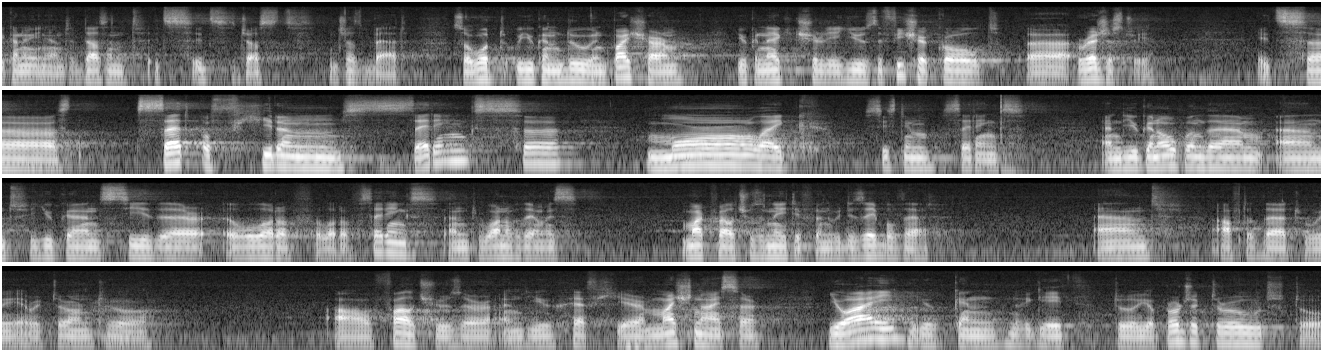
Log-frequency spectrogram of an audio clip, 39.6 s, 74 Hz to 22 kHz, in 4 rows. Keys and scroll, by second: 10.9 ctrl+shift+super+a.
